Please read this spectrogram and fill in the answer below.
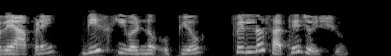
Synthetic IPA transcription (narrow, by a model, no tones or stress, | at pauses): əʋeapɽ̃e | ʋiskiʋəɭnoʔʊpjoɡ | fɪlːosat̪ʰed͡ʒoiʃũ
